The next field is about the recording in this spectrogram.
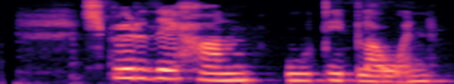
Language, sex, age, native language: Icelandic, female, 10, Icelandic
